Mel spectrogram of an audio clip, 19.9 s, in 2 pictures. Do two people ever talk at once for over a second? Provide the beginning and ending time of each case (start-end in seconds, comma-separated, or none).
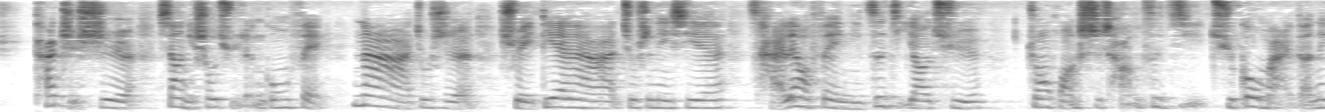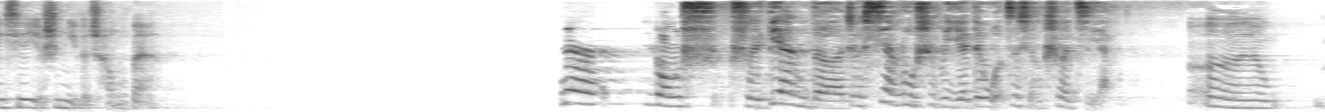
none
